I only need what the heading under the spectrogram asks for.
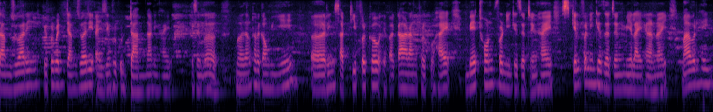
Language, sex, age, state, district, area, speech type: Bodo, male, 18-30, Assam, Chirang, rural, spontaneous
